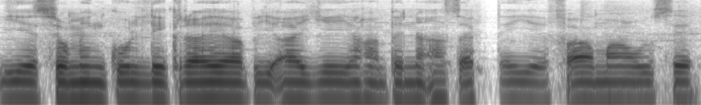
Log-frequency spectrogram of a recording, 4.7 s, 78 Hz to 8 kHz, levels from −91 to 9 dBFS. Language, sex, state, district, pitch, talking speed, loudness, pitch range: Hindi, male, Madhya Pradesh, Bhopal, 105 Hz, 220 wpm, -17 LUFS, 105-110 Hz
